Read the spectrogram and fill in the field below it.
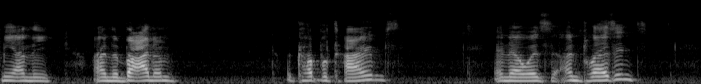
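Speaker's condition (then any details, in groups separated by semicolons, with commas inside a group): Cerebral palsy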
